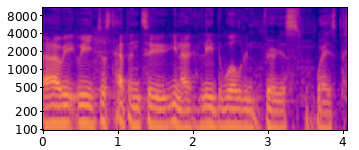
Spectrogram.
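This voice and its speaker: A man at a medium pitch, fairly slow and monotone, with flat intonation, audible room echo and noticeable background noise. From South Africa. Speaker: haemophilia patient, trial participant. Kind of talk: conference talk. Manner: hesitant, many fillers and repetitions.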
